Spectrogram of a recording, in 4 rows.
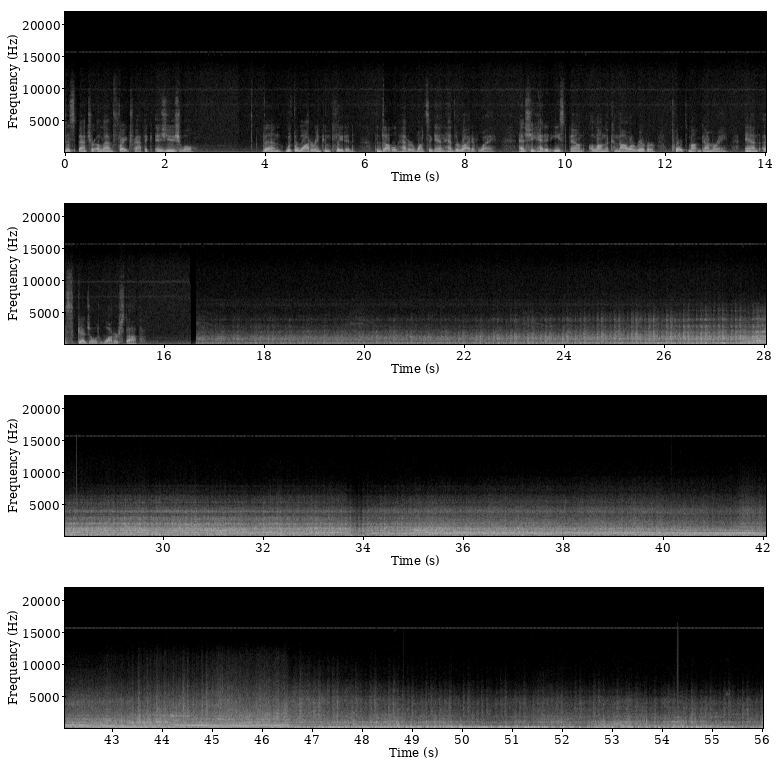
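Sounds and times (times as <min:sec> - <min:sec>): rumble of train: 0:16.6 - 0:56.0
train wheels clickety-clack: 0:16.8 - 0:56.0
steam locomotive chime whistle: 0:19.5 - 0:21.1, 0:27.6 - 0:46.8.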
